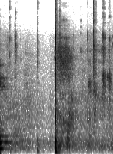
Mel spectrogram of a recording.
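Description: Computer keyboard keys being typed: a few separate sharp clicks, the loudest about a second in, with fainter ones before and after.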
